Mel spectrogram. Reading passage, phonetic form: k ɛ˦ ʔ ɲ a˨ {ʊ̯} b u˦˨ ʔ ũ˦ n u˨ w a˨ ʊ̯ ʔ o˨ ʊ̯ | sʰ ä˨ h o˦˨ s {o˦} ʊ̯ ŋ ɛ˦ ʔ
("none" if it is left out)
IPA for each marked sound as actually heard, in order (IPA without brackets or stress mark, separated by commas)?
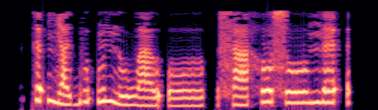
ɪ̯, o˦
